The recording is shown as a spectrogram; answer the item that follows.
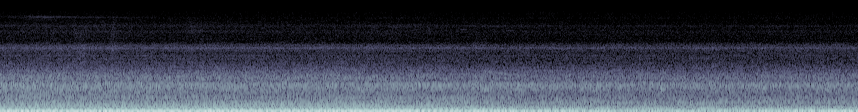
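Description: A vehicle's engine and road noise heard from inside the cab while driving a mountain highway, a steady low rumble. Its note changes about six and a half seconds in and it runs a little quieter after about eight seconds.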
